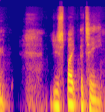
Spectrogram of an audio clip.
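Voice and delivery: slow, soft, lightly voiced Andrew; drawn out, a hint of mimicry; quoting Andrew slowly. Repeating Andrew's question to the viewers, slow and soft. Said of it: "says Andrew".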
